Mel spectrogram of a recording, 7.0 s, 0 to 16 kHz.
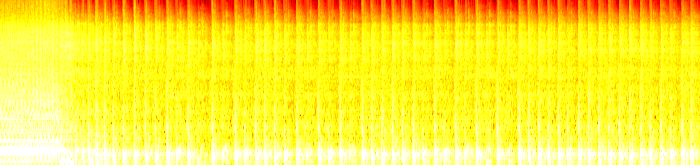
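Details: Honda 400EX ATV being rebuilt: loud, even single-cylinder thump around three beats a second, steady and strong with no misses; sounds good. Normal running.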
